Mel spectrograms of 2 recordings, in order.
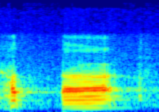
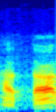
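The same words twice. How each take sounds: First: The middle t is doubled and held. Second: The middle t is short, not held. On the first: The speaker calls it right. "ada tasdid, ditahan bacanya" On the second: The speaker calls it wrong. "bukan hatta"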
